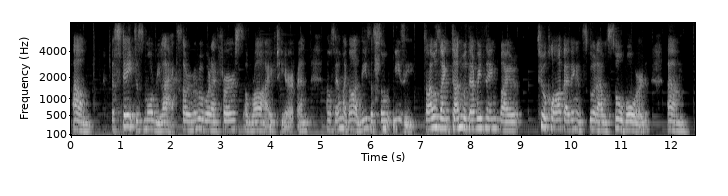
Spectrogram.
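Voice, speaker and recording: This is a female guest tax professional from Hong Kong giving relaxed, talkative interview answers, often pausing on fillers and starting her sentences over. She speaks at an ordinary pace in a mellow, somewhat low voice. Faint background music plays, and the sound is muffled and dull because she's sitting well back from the microphone.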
